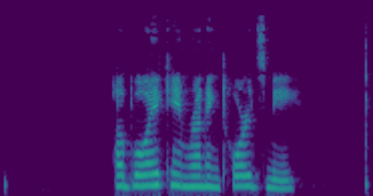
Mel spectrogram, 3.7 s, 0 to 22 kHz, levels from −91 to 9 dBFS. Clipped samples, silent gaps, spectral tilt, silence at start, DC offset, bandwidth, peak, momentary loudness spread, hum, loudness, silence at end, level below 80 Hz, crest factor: under 0.1%; 3.31-3.62 s; -4.5 dB/octave; 1.1 s; under 0.1%; 15.5 kHz; -18 dBFS; 9 LU; none; -35 LUFS; 0.05 s; -78 dBFS; 20 dB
